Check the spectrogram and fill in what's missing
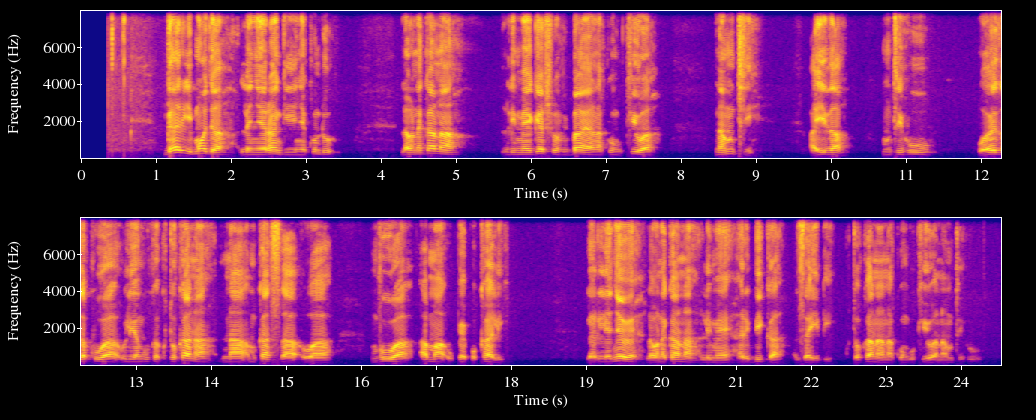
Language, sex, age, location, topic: Swahili, male, 25-35, Nairobi, health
